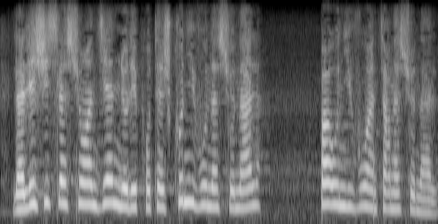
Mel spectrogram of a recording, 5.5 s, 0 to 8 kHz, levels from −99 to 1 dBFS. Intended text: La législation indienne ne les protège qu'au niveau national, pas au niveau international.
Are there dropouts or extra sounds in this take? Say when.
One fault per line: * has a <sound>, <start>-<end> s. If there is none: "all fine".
all fine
